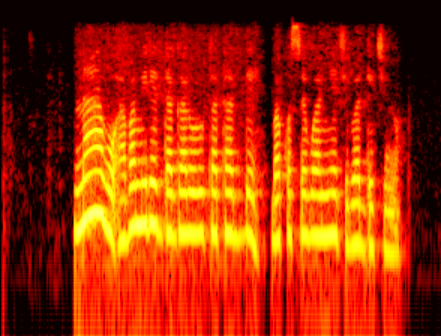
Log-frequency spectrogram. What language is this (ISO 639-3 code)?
lug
